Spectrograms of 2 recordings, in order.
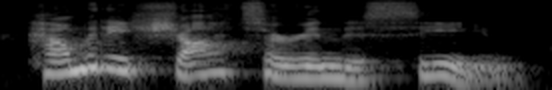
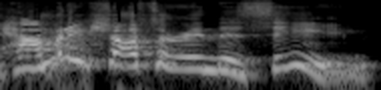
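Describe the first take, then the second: First: It is asked in a calm, plain way. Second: It is asked in an irritated, impatient way.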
